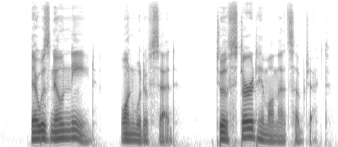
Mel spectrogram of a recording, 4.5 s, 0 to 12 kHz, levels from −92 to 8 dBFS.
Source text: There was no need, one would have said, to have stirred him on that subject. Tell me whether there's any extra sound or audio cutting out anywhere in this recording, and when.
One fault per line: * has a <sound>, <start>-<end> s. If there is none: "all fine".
all fine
